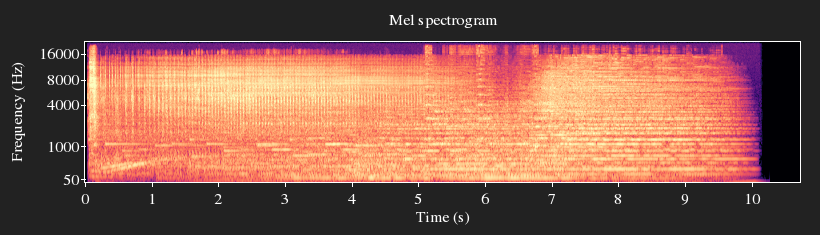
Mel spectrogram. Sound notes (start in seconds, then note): 0.0 film reel clicking; 0.0 dramatic theatrical music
